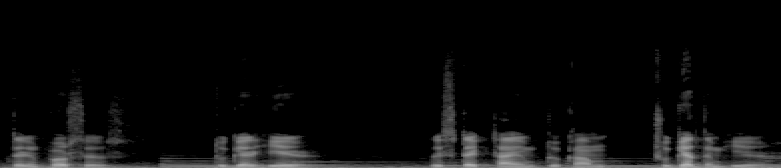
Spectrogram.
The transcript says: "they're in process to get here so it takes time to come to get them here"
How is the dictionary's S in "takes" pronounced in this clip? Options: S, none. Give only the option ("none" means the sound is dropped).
none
